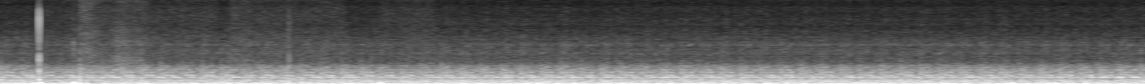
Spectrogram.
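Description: A stationary vehicle's engine idling steadily, with a faint steady whine over it and a few short low thumps in the first few seconds.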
